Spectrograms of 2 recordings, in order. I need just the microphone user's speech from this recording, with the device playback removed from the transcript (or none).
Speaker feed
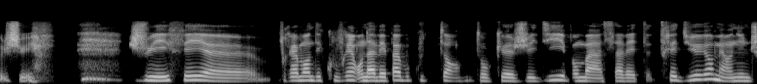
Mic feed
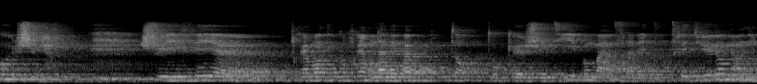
none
